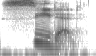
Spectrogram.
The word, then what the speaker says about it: seeded: So you get to think about saying those words see and then ending with did. Seeded, seated, seeded.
